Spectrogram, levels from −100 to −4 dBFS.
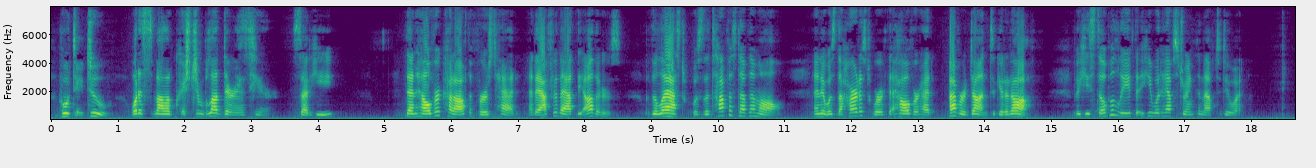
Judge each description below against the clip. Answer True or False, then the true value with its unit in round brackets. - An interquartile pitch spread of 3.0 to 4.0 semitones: False (5.1 semitones)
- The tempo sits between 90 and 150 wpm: False (195 wpm)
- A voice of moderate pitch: False (205 Hz)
